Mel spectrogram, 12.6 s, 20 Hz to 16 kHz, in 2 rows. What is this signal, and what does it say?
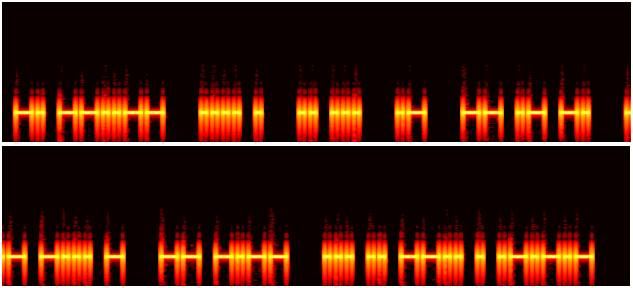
Morse code, heard as a keyed tone, about 22 wpm, 700 Hz. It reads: N, HE IS A MAN ABT MY SIZE.
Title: Sentences from Top 400 Words and Abbreviations 22wpm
